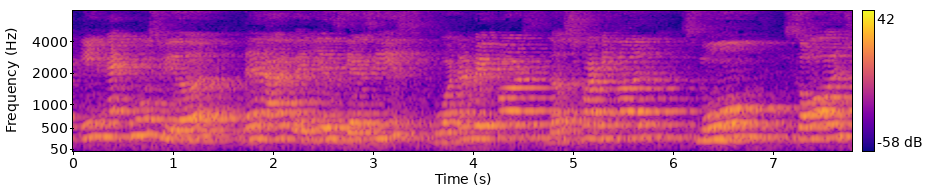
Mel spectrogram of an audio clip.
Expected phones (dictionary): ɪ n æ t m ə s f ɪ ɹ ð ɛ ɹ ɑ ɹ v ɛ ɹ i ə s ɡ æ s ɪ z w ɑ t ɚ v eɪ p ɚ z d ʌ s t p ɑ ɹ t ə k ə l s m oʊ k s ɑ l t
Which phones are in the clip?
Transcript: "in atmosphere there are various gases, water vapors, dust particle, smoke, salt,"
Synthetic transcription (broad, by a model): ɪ n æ t m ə s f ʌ ɹ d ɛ ɹ ɑ ɹ v ɛ ɹ i ə s ɡ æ s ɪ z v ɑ t ɚ p eɪ p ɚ s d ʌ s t p ɑ ɹ t ə k ə l s m oʊ k s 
